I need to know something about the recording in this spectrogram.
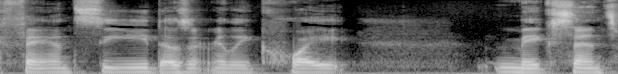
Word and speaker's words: Fan-Sea: Fancy is spelled in the name as you see on screen here, and I thought fantasy, it's kind of weird that they don't have, like, the T sound in there.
